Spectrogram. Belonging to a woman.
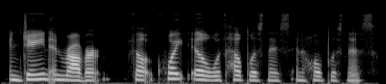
Yes: female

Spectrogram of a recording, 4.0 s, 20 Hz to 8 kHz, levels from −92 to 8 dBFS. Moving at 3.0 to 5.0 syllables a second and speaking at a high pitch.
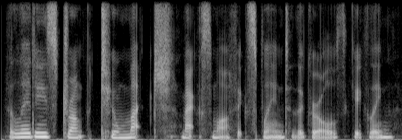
Yes: 4.8 syllables/s; high, 200 Hz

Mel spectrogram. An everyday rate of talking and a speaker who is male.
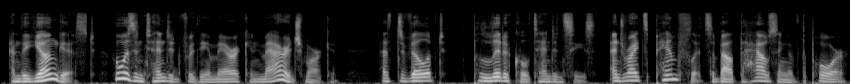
Yes: average, 170 wpm; male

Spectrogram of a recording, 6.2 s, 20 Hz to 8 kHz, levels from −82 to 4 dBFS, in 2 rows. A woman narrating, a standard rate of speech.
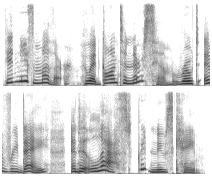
Yes: female; average, 165 wpm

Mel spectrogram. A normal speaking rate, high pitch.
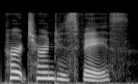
Yes: average, 175 wpm; high, 240 Hz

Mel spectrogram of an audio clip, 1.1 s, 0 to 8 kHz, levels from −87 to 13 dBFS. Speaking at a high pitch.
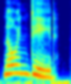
Yes: high, 235 Hz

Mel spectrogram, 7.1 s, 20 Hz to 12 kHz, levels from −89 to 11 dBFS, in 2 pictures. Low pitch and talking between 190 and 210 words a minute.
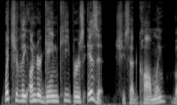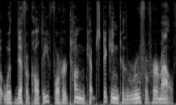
Yes: low, 125 Hz; fast, 205 wpm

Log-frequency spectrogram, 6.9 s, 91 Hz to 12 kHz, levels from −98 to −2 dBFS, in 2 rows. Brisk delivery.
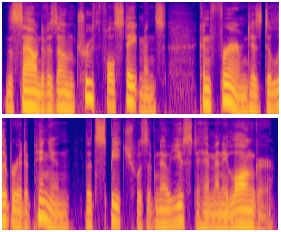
No: average, 180 wpm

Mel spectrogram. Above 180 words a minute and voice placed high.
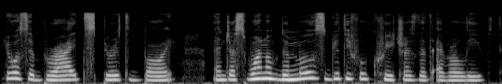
Yes: fast, 205 wpm; high, 220 Hz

